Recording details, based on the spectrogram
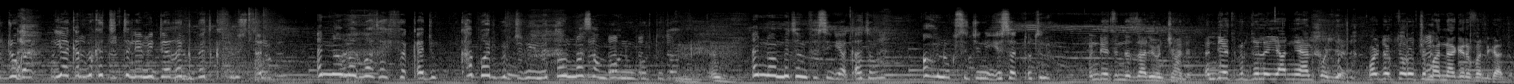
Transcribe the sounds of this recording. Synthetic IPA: ɾd̪oɡanjakʼɨɾbɨkʰɨt̪ʰːɨt̪ʰːɨljɛmːid̪ːərːəɡɨbːət̪kʰɨ̥flʊst̪ʼnəw | ʔɨnːaməɡbat̪ajfːəkʼːəd̪ɨm | kʰəbːad̪bɨɾd͡ʒɨnəjɛmət̪ʰːawɨnːasambəhonɨmɡoɾt̪ʰut̪ʰa | ʔɨnːamːət̪ʰəmfəsɨjːakʼat̪ʰəwʔahunoksɨd͡ʒɪnɨjɛsət̪ʼːut̪nəw | ʔɨnd̪e̞t̪ɨnd̪əzːaliho̞nt͡ʃaləʔɨnd̪e̞t̪bɨɾd͡ʒɨləjːanːjahalkʼo̞jːɛ | kʰojd̪o̞k̚t̪ʰəɾo̞t͡ʃːɪmanːaɡəɾifəlːɨɡa̰lːə

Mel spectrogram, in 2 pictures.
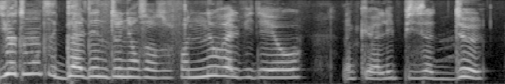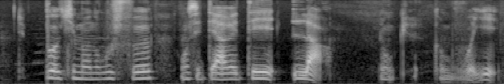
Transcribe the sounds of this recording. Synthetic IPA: ɡjot̪mɔ̃d̪sɛɡald̪ɛnd̪ənyɔ̃s̬ɔʁt̪pɔʁynːuvɛlvid̪eo | d̪̥ɔ̃kølepizɔd̪ːø | d̪̥ypɔkʲʰemɔnʁuʒfø | ɔ̃set̪ɛaʁet̪ʰe | la̰ | d̪̥ɔ̃kkɔmvṵvwa̰jḛ

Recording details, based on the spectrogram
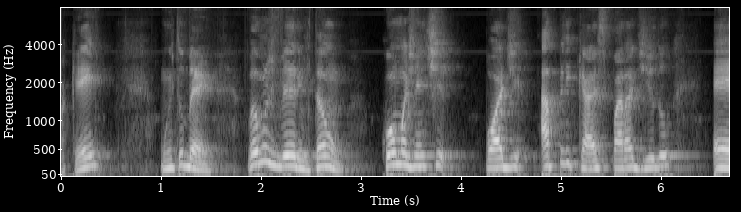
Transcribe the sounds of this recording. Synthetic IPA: okej | mũj̃t̪ʊbẽj̃vɐ̃mʊzveɾẽnt̪ɐ̃w̃ | kõmʊaʒẽnt͡ʃɪ | pɔd͡ʒɪaplikaɾesɪ̥paɾad͡ʒid̪ʊ | ɛ

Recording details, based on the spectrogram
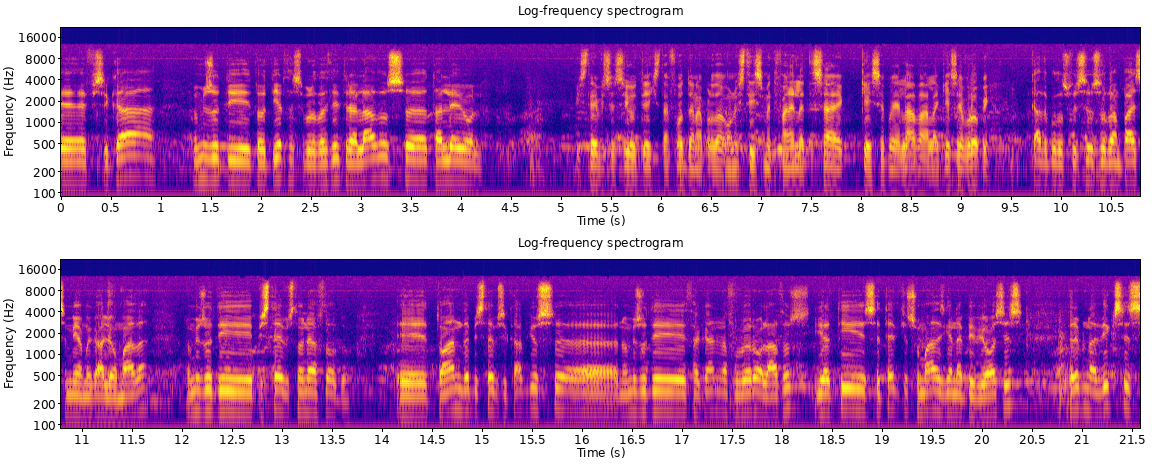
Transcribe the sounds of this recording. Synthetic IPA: efi̥sikɐ | no̞mizoot̪it̪oot̪ie̞ɾθɐsepɾot̪ɐθlit̪ɾiɐlɐðo̞st̪ɐle̞io̞lɐ | pist̪e̞visesio̞t̪ie̞çist̪ɐfo̞nd̪ɐnɐpɾot̪ɐɣonist̪isime̞t̪i̥fɐnelɐt̪i̥sɐekceseelɐðɐːlɐceseːvɾo̞pi | kɐt̪epuðosfiɾisiso̞t̪ɐmpɐjse̞miɐme̞ɣɐlio̞mɐðɐ | no̞mizoo̞t̪ipist̪e̞vist̪o̞neoɐft̪o̞t̪u | e | t̪o̞ɐnðe̞mbist̪e̞psikɐpço̞s | no̞mizoo̞t̪iθɐkɐnienɐfo̞ve̞ɾo̞lɐθo̞sʝɐt̪ise̞t̪e̞t̪çe̞so̞mɐðe̞zʝɐnɐepivio̞sis | pɾe̞pinɐðiksis

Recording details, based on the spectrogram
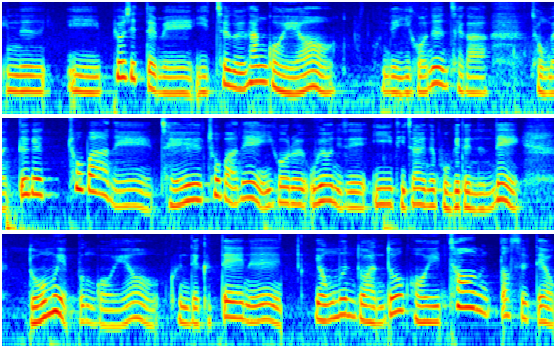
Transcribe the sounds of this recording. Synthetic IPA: inːɯnipʰjod͡ʑit͈e̞me̞it͡ɕʰeɡɯɭsanɡʌe̞jo | kɯnde̞iɡʌnɯnt͡ɕe̞ɡat͡ɕʌŋmaɭt͈ɯɡe̞t͡ɕʰobane̞t͡ɕe̞iɭt͡ɕʰobane̞iɡʌɾɯɭʔujʌnid͡ʑe̞itid͡ʑainɯɭpoɡe̞dwe̞nːɯnde̞ | nʌmuje̞p͈ɯnɡʌe̞jokɯɯnde̞kɯt͈e̞ːnɯnjʌŋmundoandokʌit͡ɕʰʌɯmt͈ʌs͈ɯɭt͈e̞jʌ

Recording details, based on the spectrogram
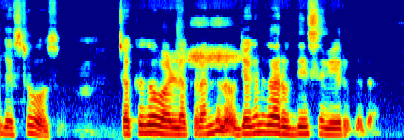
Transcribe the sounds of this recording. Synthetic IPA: ɡɐsʈɐʋɐːsu | t͡ʃɐkːɐɡaːʋaːɭːuɐkːɐɽɐnd̪ulo̞ːd͡ʒɐɡɐnɡaːɾud̪ːeːsɐmʋe̞ːɾṵkɐd̪aː

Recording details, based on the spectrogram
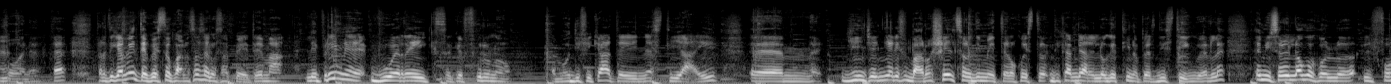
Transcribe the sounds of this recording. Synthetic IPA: oːne | ɛ | pɾat̪̬ikament̪ekwes̬t̪ok̬wanːonsɔs̬elosapeːt̪ema | lepɾiːmebuɛrːeiksk̟efːuːɾono | mod̪ifikaːt̪einɛst̪iaj | ʎiːnd͡ʒeɲːjɛːɾis̬ubaːroʃːelseɾod̪imet̪ːerlokwest̪od̪ikambjaːɾelːoɡet̪ːiːnoperd̪ist̪iŋɡwerle | emːiːzeɾoilːɔːɡokolilfo

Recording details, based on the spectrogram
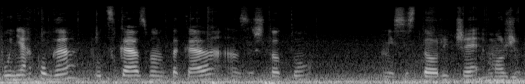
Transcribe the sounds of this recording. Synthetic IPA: ponʲakʊɡəpot̪skazvəmt̪ɐka | zɐʃt̪ɔt̪o | misɛst̪ɔɾit͡ʃɛmɔʒɛ

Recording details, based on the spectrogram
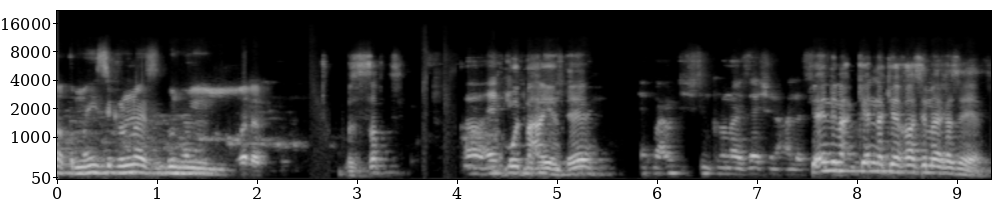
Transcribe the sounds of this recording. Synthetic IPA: ɑːt̪ˤɑmːahiːsɪkɾɑnːaːst̪̚ɡuːnhalɣalab̚ | bɨzˤːɑb̚t̪ˤ | ʔaheːkmuːt̪maʕajːant̪eː | heːk̚maʕɪt̪ɪ̥ʃsɪŋkɾonajzeːʃɪnʕalkaʔɪnːiakaʔɪnːakaɣɑːsɪmaɣazeːja̰

